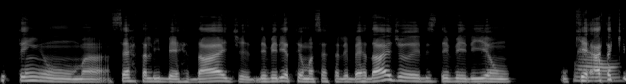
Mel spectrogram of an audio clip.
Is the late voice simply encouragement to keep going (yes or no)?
yes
